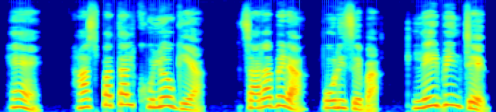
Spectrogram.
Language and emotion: Santali, neutral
